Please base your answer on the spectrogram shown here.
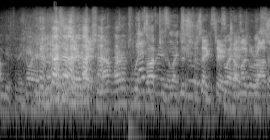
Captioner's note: laughter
